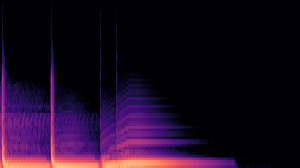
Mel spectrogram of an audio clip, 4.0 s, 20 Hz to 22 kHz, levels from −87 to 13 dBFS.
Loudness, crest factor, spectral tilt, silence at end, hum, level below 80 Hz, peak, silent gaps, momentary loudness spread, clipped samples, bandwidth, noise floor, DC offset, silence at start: -11 LUFS; 10 dB; -12 dB/octave; 1.55 s; none; -12 dBFS; 0 dBFS; none; 12 LU; under 0.1%; 3.8 kHz; -85 dBFS; under 0.1%; 0 s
